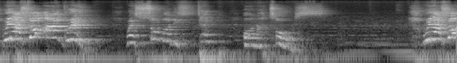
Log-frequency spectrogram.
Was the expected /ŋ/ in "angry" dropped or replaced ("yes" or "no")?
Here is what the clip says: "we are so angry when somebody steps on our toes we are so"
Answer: yes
